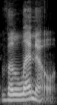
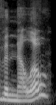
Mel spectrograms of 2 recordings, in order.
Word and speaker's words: Veleno: Has Newman on the team and Veleno. I kept saying Vanello.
